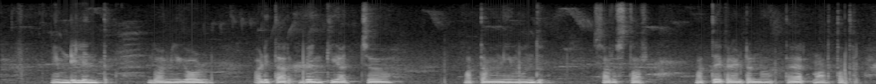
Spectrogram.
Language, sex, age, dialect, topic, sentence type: Kannada, male, 18-24, Northeastern, agriculture, statement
